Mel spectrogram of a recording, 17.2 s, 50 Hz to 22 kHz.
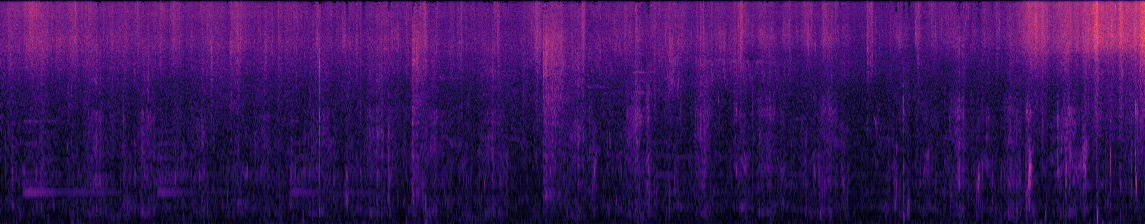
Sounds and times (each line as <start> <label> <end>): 0.0 bell of Vatteville-La-Rue rings 6.7
0.0 Horses 17.1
